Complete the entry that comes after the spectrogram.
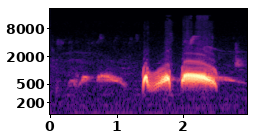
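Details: A spotted dove coos as a lure for wild males, 'thổ pha thúc gù' style: faint low lead-in coos, then a loud two-part coo and a long, strongly pulsed rolling note that fades out.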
